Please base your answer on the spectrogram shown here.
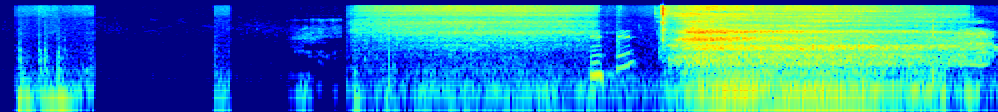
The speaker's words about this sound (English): The deep breaths of the DM.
